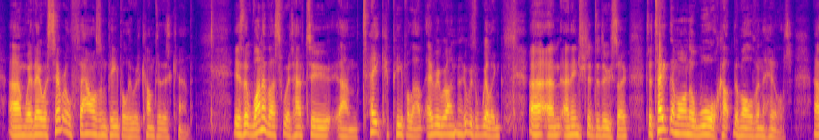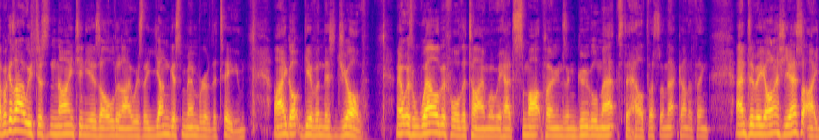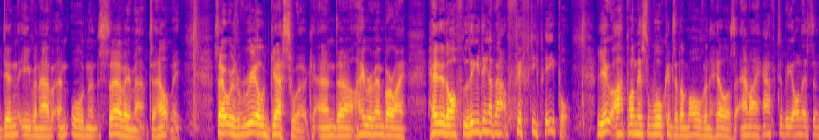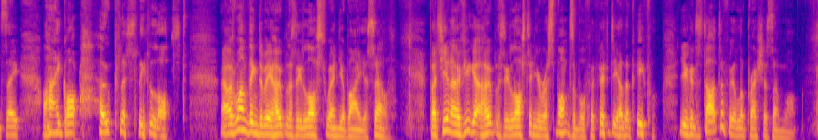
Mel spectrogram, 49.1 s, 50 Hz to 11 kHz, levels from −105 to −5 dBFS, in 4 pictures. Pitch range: 135-165 Hz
